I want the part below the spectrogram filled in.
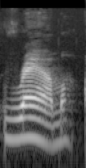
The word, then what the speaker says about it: ram: This chakra, the sound it makes is ram, R-A-M, like the animal ram. Mm-hmm. So ram. Again, emphasis on the M, because that's where I can feel it.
